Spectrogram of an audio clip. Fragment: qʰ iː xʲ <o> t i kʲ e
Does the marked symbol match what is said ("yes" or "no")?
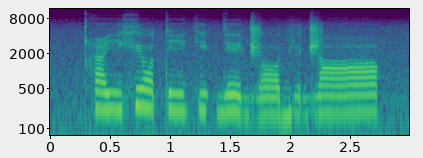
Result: no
